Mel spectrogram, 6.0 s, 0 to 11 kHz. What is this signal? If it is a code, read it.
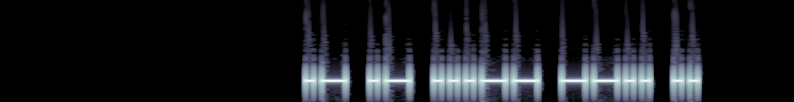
Morse code, heard as a keyed tone, about 20 wpm, 700 Hz. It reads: AA3ZI
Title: USA Call Signs - 5 Characters - Repeated 3x - 20wpm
